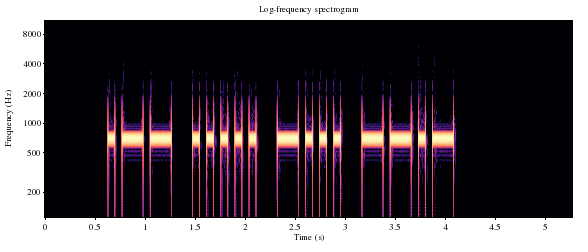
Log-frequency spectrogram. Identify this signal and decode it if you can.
Morse code, heard as a keyed tone, about 17 wpm, 700 Hz. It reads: W5BQ
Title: Call Signs Repeated 3x - 17wpm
